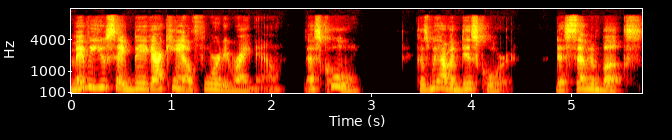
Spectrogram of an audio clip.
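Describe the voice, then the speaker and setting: This woman has a slight country accent and a bright, sharp tone. Her fairly high pitch makes very wide swings. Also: moderate pace. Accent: slight country twang. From US South, Richmond, Virginia. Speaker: life coach streamer. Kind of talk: sales pitch. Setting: livestream.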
